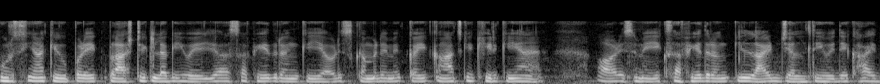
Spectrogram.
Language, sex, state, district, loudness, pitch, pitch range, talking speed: Hindi, male, Uttarakhand, Tehri Garhwal, -18 LUFS, 145 Hz, 140-155 Hz, 225 wpm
